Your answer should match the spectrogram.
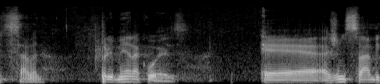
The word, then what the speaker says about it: sábado: And I just wanted to return the favor by saying, Boa sorte no sobaio. Did I say it correctly? Sábado.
